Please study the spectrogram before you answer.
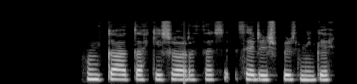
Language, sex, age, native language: Icelandic, male, 11, Icelandic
